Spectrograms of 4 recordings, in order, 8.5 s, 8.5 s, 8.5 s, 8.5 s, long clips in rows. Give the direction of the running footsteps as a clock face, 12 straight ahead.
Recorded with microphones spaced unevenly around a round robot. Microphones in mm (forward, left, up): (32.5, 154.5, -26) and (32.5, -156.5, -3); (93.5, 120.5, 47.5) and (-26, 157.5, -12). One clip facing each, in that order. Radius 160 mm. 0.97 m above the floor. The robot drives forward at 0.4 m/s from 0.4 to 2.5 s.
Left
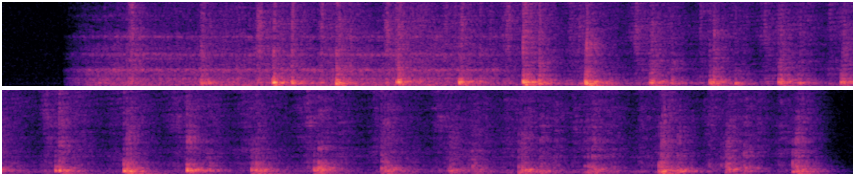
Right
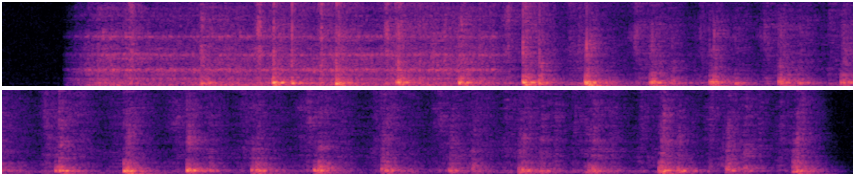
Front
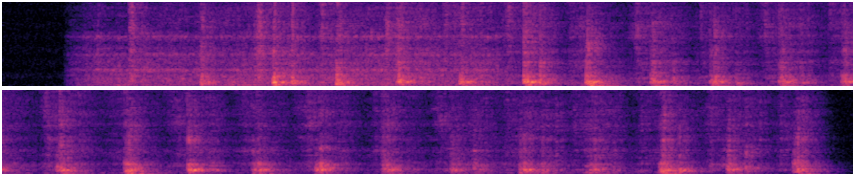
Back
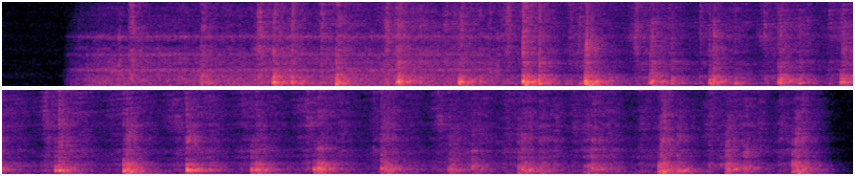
1 o'clock.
